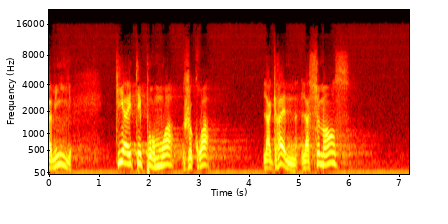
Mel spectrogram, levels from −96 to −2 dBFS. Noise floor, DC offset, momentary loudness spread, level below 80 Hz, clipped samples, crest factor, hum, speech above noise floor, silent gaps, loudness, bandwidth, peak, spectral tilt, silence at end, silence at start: -42 dBFS; under 0.1%; 17 LU; -42 dBFS; under 0.1%; 16 dB; none; 25 dB; none; -17 LUFS; 16.5 kHz; -2 dBFS; -6 dB/octave; 0.55 s; 0 s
